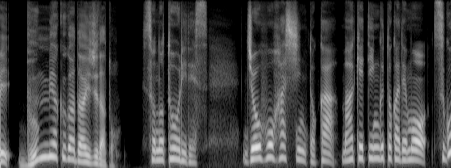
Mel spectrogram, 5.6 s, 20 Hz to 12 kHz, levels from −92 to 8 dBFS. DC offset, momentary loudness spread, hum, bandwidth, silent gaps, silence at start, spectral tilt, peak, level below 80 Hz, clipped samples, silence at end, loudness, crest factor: under 0.1%; 9 LU; none; 12 kHz; none; 0 s; -5 dB/octave; 0 dBFS; -48 dBFS; under 0.1%; 0 s; -18 LUFS; 18 dB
